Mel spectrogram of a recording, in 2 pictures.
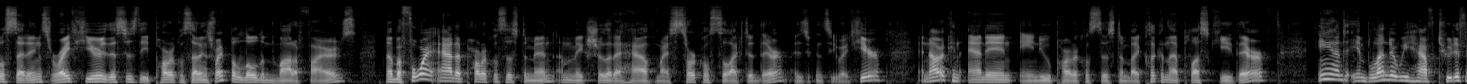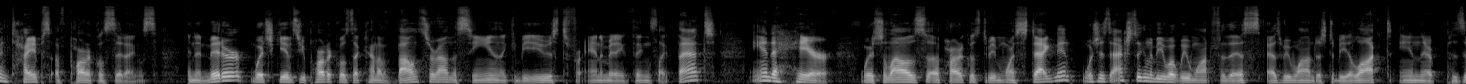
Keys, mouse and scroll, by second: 3.7-6.3 scroll up 1, 6.4 click, 10.6 click.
